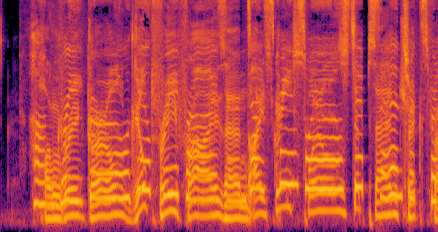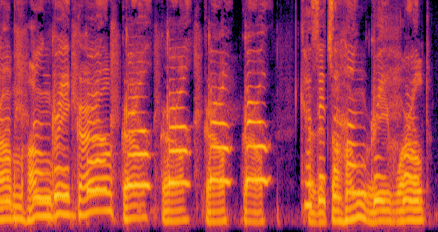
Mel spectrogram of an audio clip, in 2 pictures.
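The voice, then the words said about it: Sings in a theatrical Javert-style voice. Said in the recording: “that was my Javert impression”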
